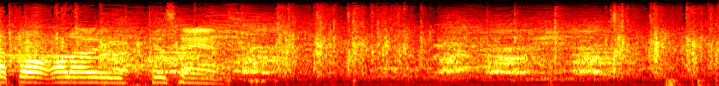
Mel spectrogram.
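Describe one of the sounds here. A crowd claps hands rapidly.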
